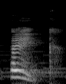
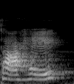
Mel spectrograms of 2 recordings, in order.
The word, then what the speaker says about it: take: where creatures of horror take i think you want to say take not tahei it's spelled with a cake and are able to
